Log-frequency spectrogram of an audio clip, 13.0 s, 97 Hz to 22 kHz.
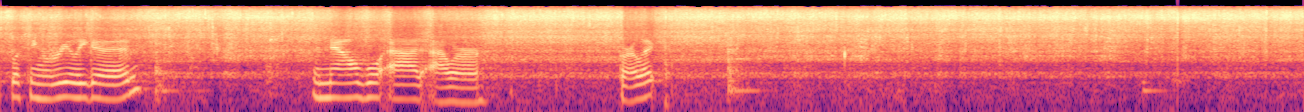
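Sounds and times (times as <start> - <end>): spatula stirring in pan: 0.0 - 3.2, 4.9 - 13.0
vegetables sizzling in grease: 0.0 - 13.0.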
